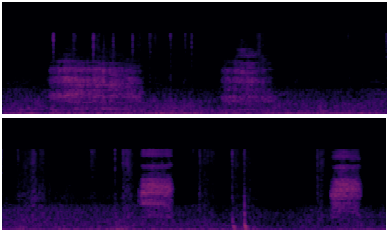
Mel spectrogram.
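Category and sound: bird, crows cawing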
